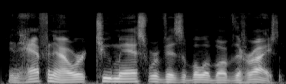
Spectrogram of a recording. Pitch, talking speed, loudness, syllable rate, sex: 110 Hz, 230 wpm, -18 LUFS, 6.7 syllables/s, male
